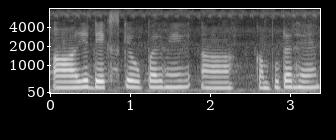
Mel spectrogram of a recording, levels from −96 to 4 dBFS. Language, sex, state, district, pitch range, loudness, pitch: Hindi, female, Maharashtra, Gondia, 205-220 Hz, -15 LUFS, 215 Hz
